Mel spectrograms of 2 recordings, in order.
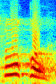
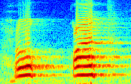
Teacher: ح قاف پیش حق، قاف کا قلقلہ کریں گے، یہ حروف قلقلہ میں سے ہے۔ قاف تا زبر قت، حقت، وقف بھی ایسے کریں گے، حقت۔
